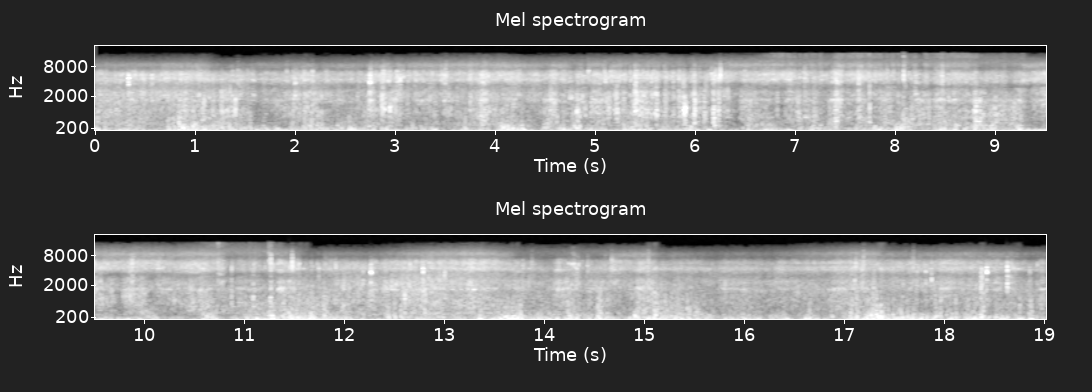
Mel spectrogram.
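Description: A bicycle frame clatters over bumps.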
